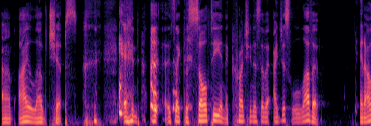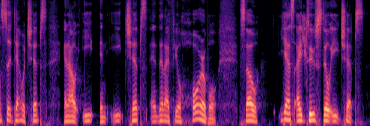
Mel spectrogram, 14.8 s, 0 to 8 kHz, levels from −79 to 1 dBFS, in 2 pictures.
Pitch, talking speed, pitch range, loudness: 120 Hz, 170 wpm, 105-130 Hz, -20 LUFS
